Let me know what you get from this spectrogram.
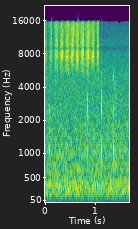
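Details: Meadow grasshopper (Chorthippus parallelus), song.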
